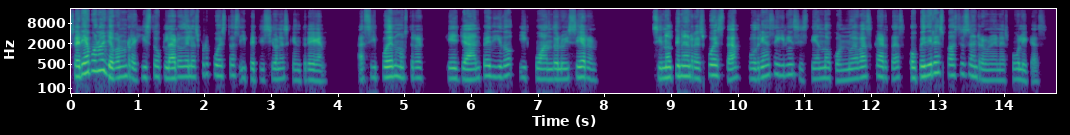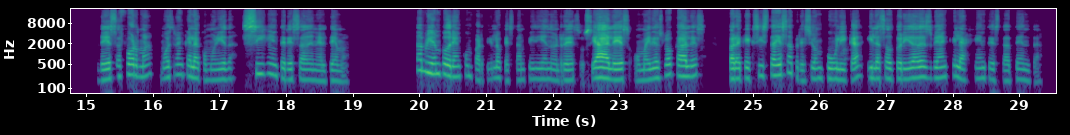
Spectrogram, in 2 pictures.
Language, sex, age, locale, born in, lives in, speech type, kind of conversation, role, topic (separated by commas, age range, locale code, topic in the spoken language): Spanish, female, 30-34, es-MX, Mexico, Mexico, read, expert-assistant, expert, ¿Por qué es fundamental reducir el consumo de agua?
